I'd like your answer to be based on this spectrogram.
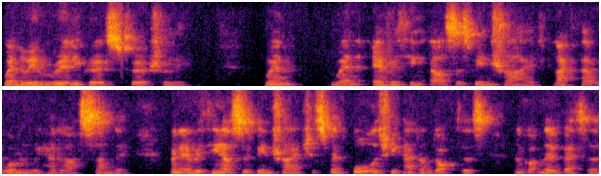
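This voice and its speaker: At a moderate pace, a man with a medium pitch and a somewhat breathy voice makes very wide pitch swings. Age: 60s. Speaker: Orthodox priest and monk. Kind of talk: spiritual talk. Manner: hesitant with frequent fillers.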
